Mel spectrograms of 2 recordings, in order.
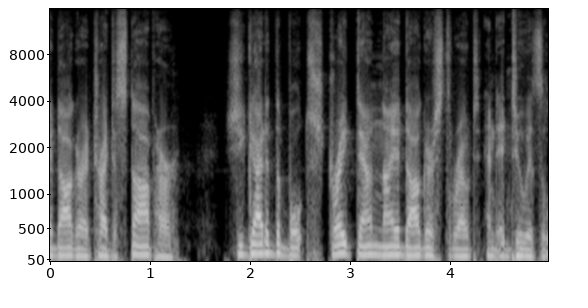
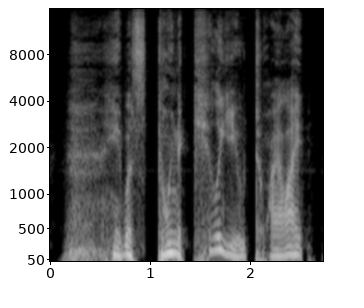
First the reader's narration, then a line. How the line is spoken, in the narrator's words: Spike muttered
